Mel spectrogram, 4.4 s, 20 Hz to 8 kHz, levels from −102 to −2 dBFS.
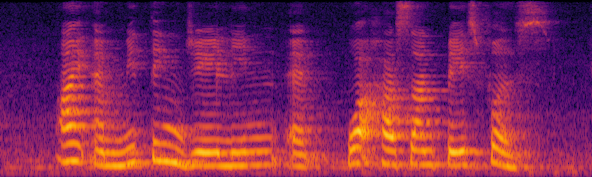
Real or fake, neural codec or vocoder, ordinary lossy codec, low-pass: real; none; none; none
